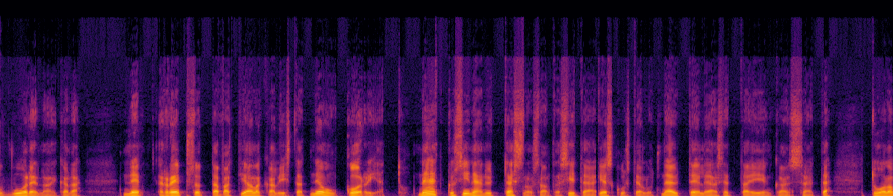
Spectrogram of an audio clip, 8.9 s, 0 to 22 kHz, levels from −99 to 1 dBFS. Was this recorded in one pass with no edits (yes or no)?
no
